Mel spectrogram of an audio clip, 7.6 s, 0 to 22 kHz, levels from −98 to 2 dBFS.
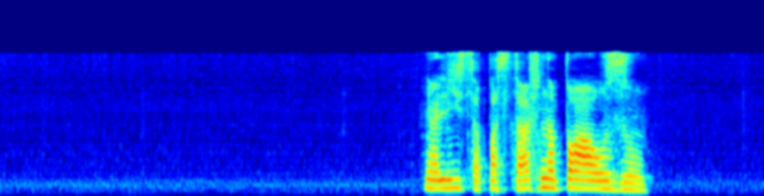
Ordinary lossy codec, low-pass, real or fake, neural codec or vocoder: AAC, 32 kbps; 7.2 kHz; fake; codec, 24 kHz, 3.1 kbps, DualCodec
